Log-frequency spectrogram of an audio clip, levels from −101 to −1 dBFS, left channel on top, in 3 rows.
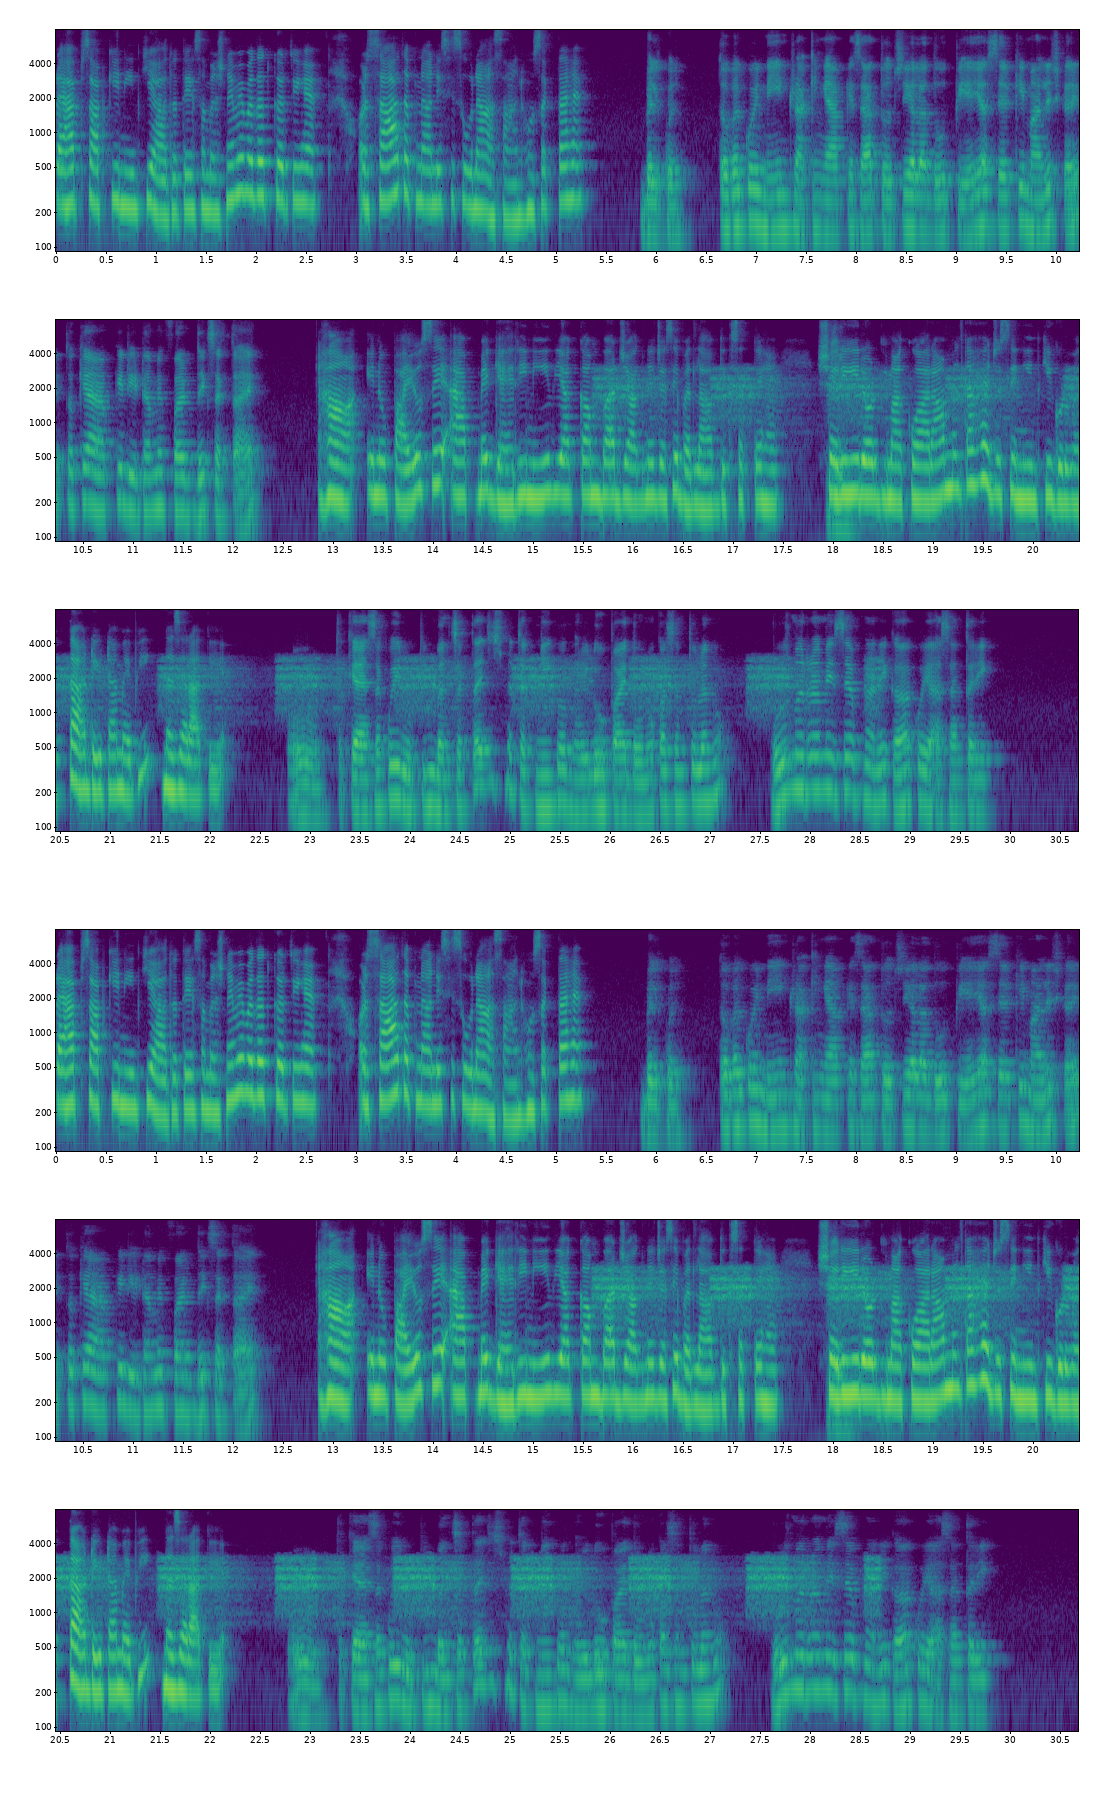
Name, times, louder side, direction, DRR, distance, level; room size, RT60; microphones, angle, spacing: voice 1, 0.0-5.3 12.8-17.5 17.9-22.1, right 2 dB, 15° right, 0.4 m, -30 dB
voice 2, 5.8-6.2 6.6-12.2 17.9-18.2 22.8-27.1 27.6-29.8, left 2 dB, 75° left, 1.1 m, -39 dB
sound 1, 15.6-22.4 22.6-24.7 25.0-25.9 26.2-28.7, right 8 dB, 85° right, 1.1 m, -43 dB
10.5 x 4.4 x 3.8 m
head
